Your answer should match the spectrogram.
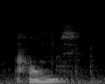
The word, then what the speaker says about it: Holmes: So so Adrian Holmes, or I don't know how to say that properly with my Yinzer accent, because I want to just say Holmes. And that L just completely disappears. But then I try to overcompensate and say the L, and then it's Holmes. So how would you say it? – Holmes.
